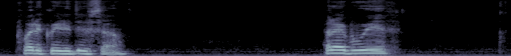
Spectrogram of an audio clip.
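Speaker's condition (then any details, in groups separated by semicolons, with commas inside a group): Cerebral palsy, spastic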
